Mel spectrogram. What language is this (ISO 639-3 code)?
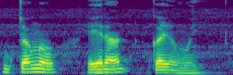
snd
